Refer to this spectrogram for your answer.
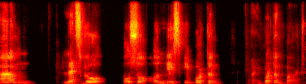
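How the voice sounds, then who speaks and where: A man with a high voice and a non-native accent speaks at a very slow pace. He leaves long, frequent pauses and uses ordinary pitch variation. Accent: non-native English speaker. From South America, Italian immigrant family. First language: Spanish. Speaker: network marketing leader. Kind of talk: training talk. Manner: halting, many fillers and restarts.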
